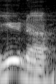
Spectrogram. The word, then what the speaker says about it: Yuna: I pronounced it Juna just because I just read it as is. But then when she introduced herself, I still mispronounced it. I was like, okay, Yuna.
